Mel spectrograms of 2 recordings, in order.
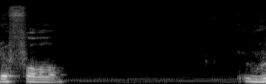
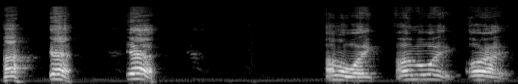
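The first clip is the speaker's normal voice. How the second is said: much higher and louder, jolting awake; startled awake; 9 semitones higher, 9 dB louder than usual. Acted. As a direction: sputter awake in a high, loud little voice. Toro jolted awake, groggy.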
